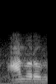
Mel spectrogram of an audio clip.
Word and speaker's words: عمرو: عمرو بن العاص نه دی ته دوی ولاړي چې دا اوس څه ټکی دی ځکه دا وو باندې خو تلفظ کېږي نه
